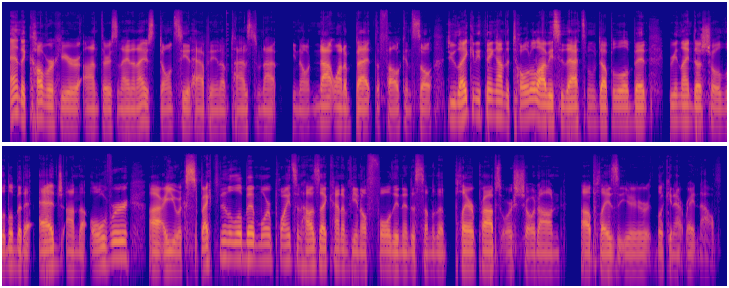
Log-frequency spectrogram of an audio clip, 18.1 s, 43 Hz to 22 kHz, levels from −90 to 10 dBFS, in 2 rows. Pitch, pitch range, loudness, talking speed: 105 Hz, 95-115 Hz, -26 LUFS, 285 wpm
